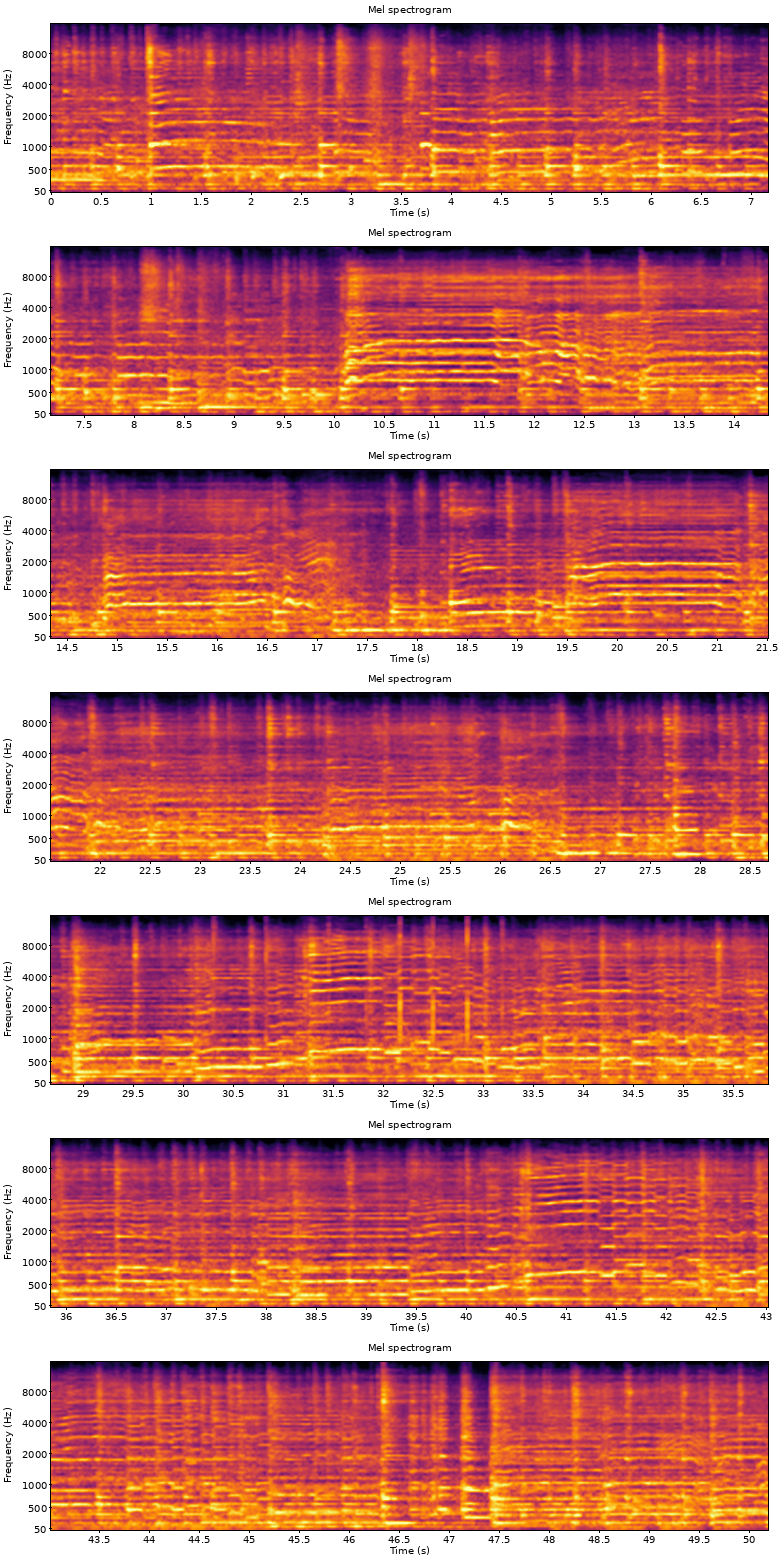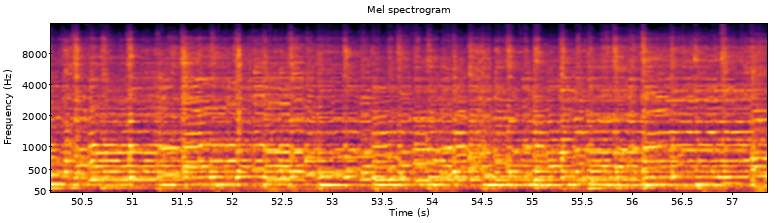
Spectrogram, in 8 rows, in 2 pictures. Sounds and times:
Banjo: 0.0s - 57.3s.

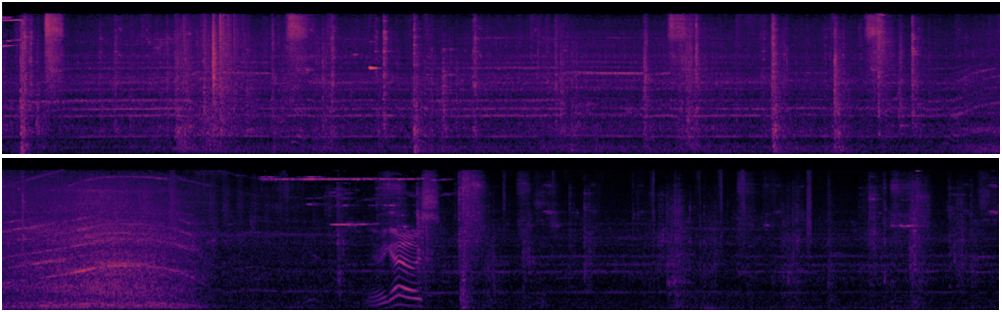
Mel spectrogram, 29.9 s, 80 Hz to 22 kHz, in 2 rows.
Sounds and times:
Vehicle: 0.0s - 29.9s
Speech: 20.4s - 21.5s.

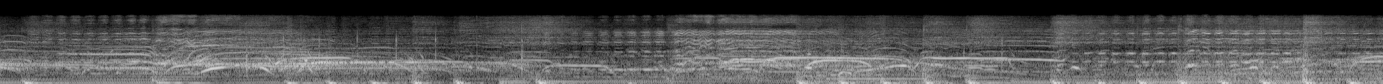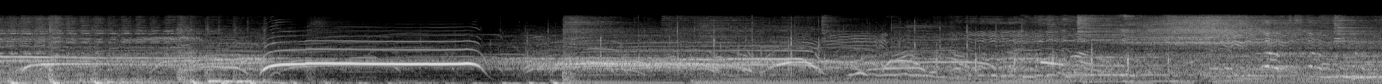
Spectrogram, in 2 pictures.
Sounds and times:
Whoop: 0.0s - 10.8s, 13.4s - 25.3s
Music: 0.0s - 27.6s.

